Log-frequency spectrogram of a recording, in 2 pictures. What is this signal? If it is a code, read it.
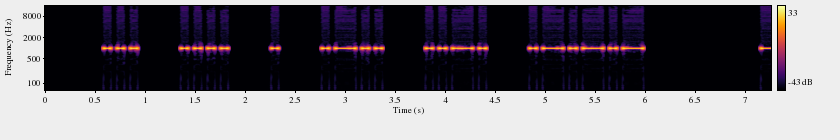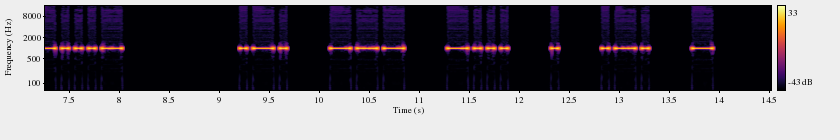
Morse code, heard as a keyed tone, about 18 wpm, spaced as for 12 wpm, 1000 Hz. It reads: SHELF. <BT> ROBERT
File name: qotdfiles / 12wpm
